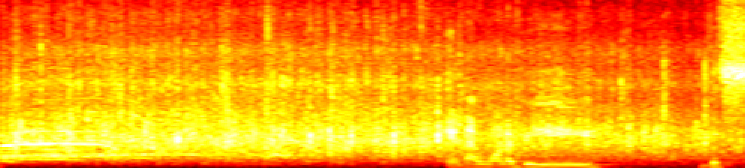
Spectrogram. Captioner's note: applause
